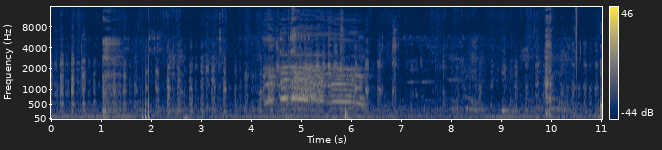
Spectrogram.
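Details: An angry, aggressive pit bull, which the owner says is kept tied up with no one coming near, gives a brief, harsh, harmonic snarl-like outburst amid clicks and a low electrical hum.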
